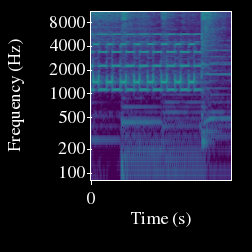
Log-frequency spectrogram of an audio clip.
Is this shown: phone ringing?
yes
